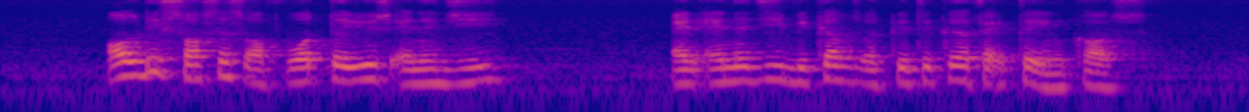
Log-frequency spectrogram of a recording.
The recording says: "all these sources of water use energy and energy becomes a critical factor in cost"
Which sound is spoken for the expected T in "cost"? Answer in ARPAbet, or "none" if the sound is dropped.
none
